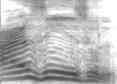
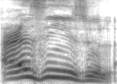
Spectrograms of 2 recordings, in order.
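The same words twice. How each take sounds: Both takes have the same delivery.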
